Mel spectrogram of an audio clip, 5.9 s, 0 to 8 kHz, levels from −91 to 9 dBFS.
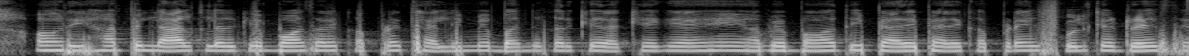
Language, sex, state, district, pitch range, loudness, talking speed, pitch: Hindi, female, Maharashtra, Solapur, 185-200 Hz, -19 LUFS, 270 wpm, 190 Hz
